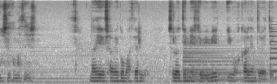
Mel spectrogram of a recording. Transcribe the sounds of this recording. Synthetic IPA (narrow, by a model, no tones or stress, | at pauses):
osekomoaθeɾ | naðje̞saβe̞k̬o̞moaθe̞ɾlo | so̞lo̞t̪je̞neske̞βiβ̞iɾiβuskaɾðe̞nt̪ɾoðet̪ḭ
